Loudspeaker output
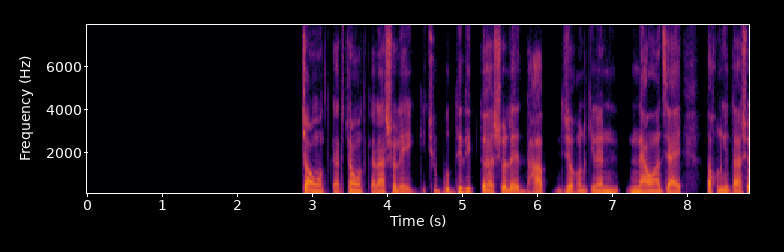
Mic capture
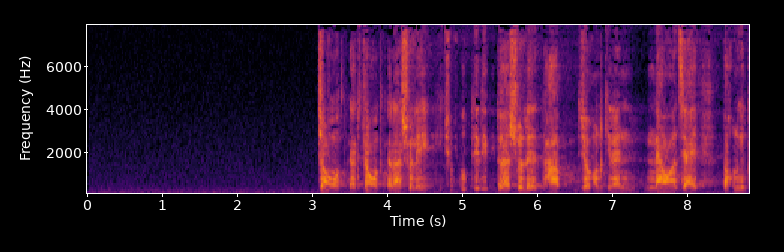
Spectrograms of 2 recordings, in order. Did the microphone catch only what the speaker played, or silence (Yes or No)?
Yes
